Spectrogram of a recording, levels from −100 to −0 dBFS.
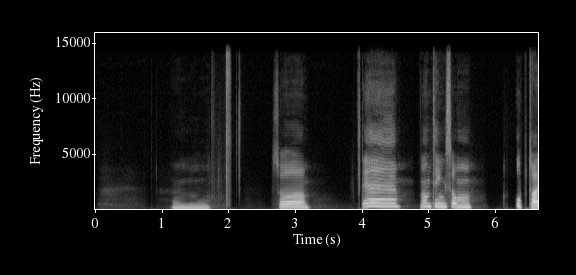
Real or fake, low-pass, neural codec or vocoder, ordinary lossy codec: fake; 14.4 kHz; autoencoder, 48 kHz, 32 numbers a frame, DAC-VAE, trained on Japanese speech; none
